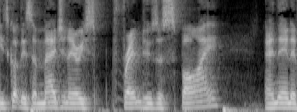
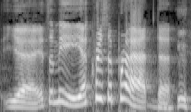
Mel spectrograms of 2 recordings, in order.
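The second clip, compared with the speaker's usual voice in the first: mock Mario voice; 6 semitones higher, 7 dB louder, slower than usual. Mocking Chris Pratt's Mario voice.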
